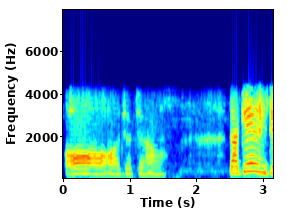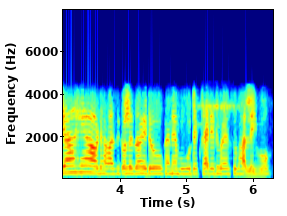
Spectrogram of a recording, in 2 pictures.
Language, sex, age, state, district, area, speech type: Assamese, female, 18-30, Assam, Dhemaji, urban, conversation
